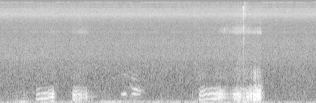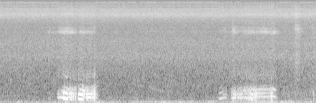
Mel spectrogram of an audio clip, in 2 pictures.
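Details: Sleeping black cat snoring indoors: low, throaty, rasping breaths in separate bursts about every three seconds, some doubled, with a faint steady hum underneath.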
